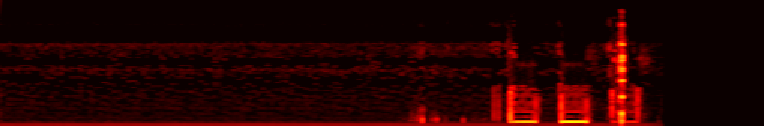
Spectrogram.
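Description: Steady electrical hum on a recorded telephone line, then two short beeps and a click about three and a half seconds in, before the sound cuts off abruptly to dead silence.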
